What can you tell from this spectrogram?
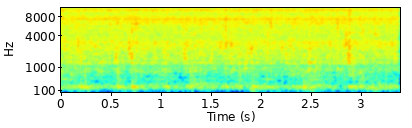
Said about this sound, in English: you can keep the hot water running for a long time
